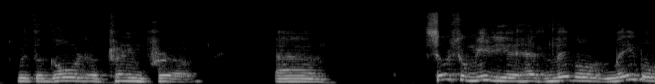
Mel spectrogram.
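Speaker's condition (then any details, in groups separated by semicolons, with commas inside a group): Cerebral palsy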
